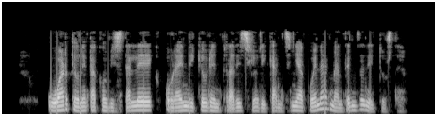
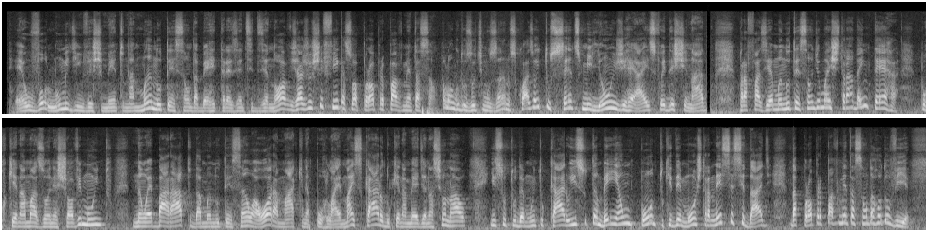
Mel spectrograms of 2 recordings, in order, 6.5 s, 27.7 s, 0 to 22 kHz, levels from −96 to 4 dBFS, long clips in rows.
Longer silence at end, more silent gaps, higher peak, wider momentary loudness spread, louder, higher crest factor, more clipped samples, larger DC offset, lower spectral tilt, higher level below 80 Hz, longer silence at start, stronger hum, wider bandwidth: first, 0.5 s vs 0 s; neither; about the same, 0 dBFS vs 0 dBFS; about the same, 9 LU vs 7 LU; about the same, -20 LUFS vs -18 LUFS; about the same, 20 dB vs 18 dB; neither; neither; second, -3.5 dB/octave vs -5 dB/octave; second, -56 dBFS vs -40 dBFS; first, 0.7 s vs 0.1 s; neither; second, 7.8 kHz vs 16 kHz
